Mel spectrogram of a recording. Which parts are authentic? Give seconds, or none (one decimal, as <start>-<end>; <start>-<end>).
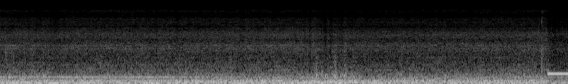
0.8-2.8; 3.8-5.7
